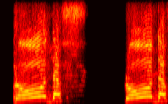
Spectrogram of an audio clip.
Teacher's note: আমি কিন্তু যখন বলতেছি তখন একটু ফ উচ্চারণ করতেছি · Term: বিসর্গ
